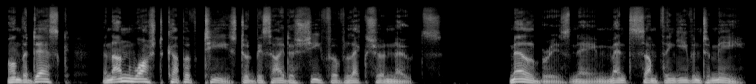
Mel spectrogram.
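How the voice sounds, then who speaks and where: An extremely deep male voice narrates a reflective mystery in scripted first person. The delivery is measured and melancholy, yet the pitch moves expressively through each phrase. The sound is dry, with no room around it. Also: expressive, no echo.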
